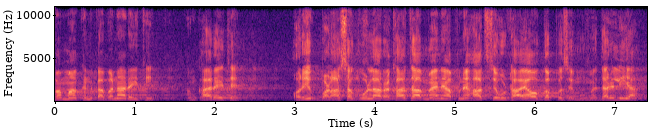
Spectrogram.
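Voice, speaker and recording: Man telling a religious story, voices all the characters, bright tone, big echoey hall. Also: fairly high pitch. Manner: animated, acts out characters. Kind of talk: devotional sermon storytelling.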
